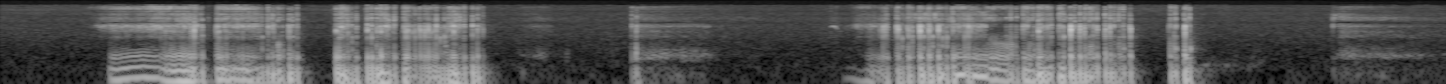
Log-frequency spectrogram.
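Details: Snoring bulldog asleep indoors: loud guttural snores with a slightly wavering, humming tone, roughly every couple of seconds, with short snorts and quiet exhales between.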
